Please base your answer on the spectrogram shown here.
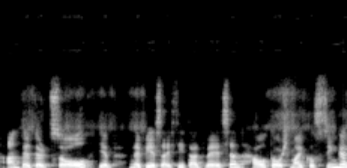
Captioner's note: in Latvian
